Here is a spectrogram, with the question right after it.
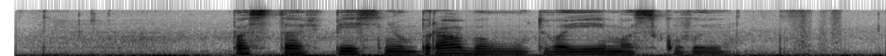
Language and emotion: Russian, neutral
